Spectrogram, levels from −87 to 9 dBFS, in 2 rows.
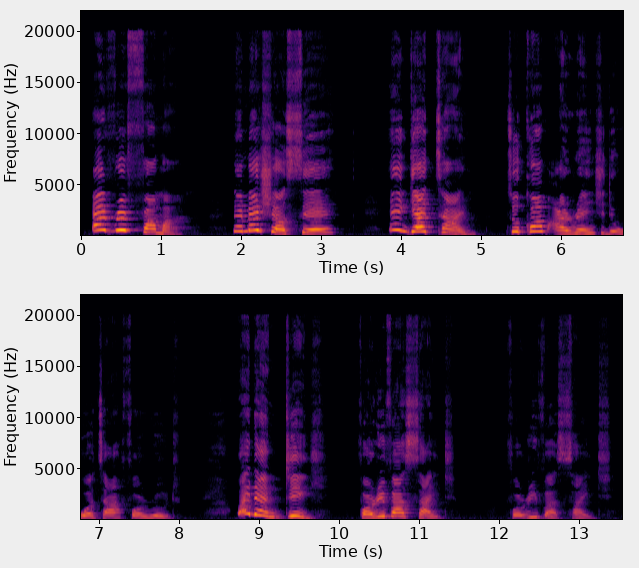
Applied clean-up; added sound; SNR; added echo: none; none; none; none.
